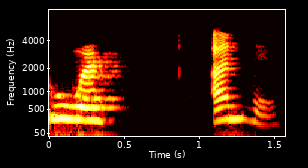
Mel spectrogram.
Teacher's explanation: نون ساکن کے بعد ہا ہے حروف حلقی میں سے, یہاں پہ اظہار کریں گے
